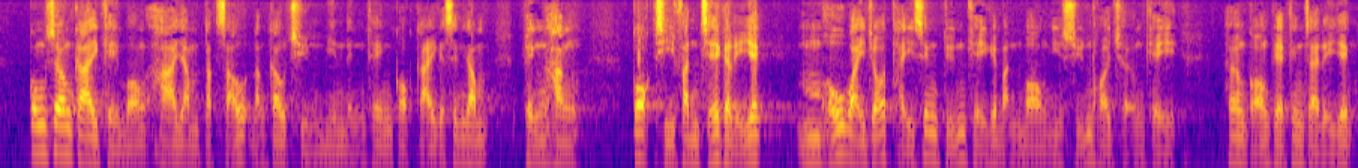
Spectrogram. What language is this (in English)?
Cantonese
